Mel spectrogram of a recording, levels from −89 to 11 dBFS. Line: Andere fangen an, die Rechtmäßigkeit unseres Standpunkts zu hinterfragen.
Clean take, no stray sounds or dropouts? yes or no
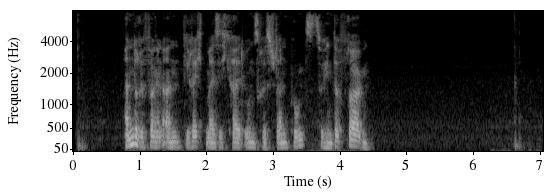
yes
